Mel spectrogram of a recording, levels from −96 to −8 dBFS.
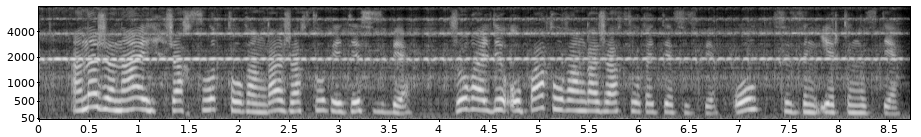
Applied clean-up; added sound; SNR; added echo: none; Bowed string instrument; 3 dB; none.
